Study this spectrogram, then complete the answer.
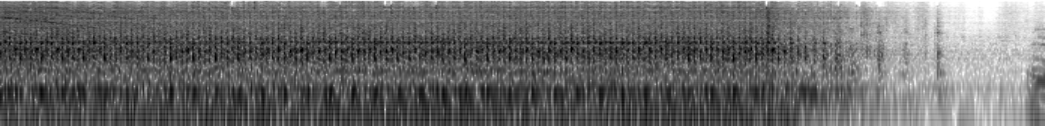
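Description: A diesel engine in an Iveco Daily van runs loud and steady at idle after its starter motor was swapped, with a rough knocking beat throughout, then cuts off and quietly dies away near the end.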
